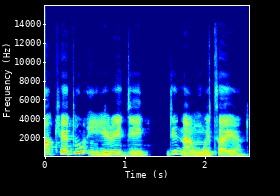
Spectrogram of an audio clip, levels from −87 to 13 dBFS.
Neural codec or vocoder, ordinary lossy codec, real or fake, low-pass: vocoder, 44.1 kHz, 128 mel bands, Pupu-Vocoder; none; fake; 14.4 kHz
